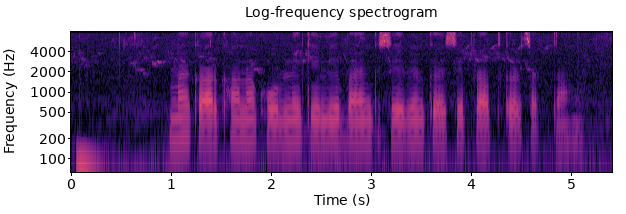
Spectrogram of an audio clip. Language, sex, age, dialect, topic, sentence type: Hindi, female, 25-30, Awadhi Bundeli, banking, question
